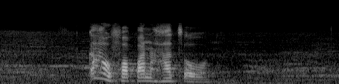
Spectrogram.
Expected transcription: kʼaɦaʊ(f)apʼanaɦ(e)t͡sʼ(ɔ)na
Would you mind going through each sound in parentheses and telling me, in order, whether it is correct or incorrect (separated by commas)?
correct, incorrect, incorrect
